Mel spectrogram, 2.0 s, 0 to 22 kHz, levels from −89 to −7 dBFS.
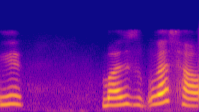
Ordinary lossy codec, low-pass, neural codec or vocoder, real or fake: none; 7.2 kHz; codec, 24 kHz, 0.9 kbps, WavTokenizer, large speech release; fake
